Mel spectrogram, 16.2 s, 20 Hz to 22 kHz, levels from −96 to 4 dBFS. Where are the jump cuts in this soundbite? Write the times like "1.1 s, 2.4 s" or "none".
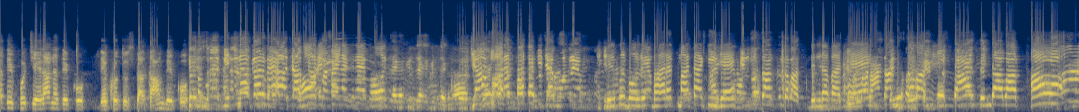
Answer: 2.8 s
